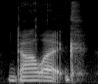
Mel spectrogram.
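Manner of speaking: whispered Dalek, said the way David Tennant does. Shown as a demonstration. Fan imitating David Tennant saying Dalek. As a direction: breathe the word Dalek softly like David Tennant. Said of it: "I wanna say it like David Tennant does".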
